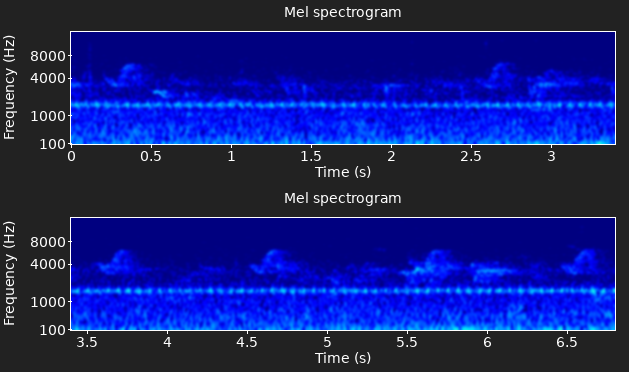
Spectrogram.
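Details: Streaky-headed seedeater (Crithagra gularis), also called streaky-headed canary, eating sunflower seeds, gives short, high chirping notes about once a second over a steady, shrill insect drone.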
